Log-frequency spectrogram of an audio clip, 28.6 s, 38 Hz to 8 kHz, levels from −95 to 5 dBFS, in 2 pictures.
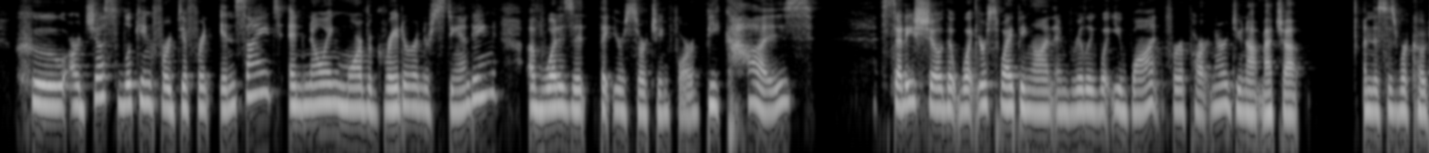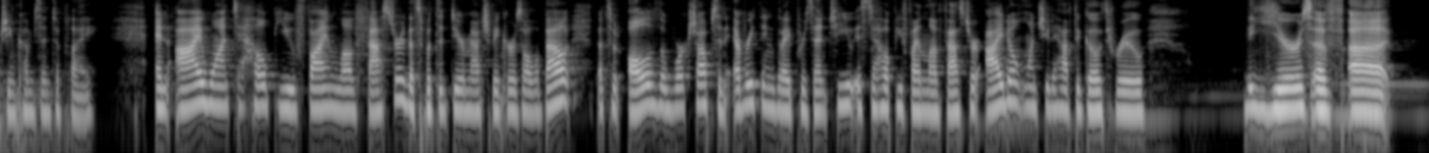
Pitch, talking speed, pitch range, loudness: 180 Hz, 210 wpm, 165-200 Hz, -28 LUFS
